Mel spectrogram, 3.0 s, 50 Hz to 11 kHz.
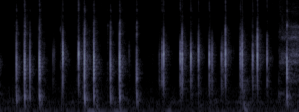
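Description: Someone types on a Rainy 75 mechanical keyboard, with crisp, close clacks in quick irregular bursts, a brief pause midway, and no voices.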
